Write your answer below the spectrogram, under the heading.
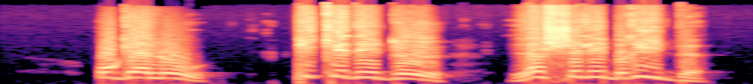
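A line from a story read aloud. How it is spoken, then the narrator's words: Shouting. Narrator (French): criai-je à mes camarades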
